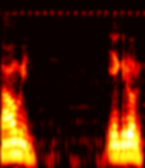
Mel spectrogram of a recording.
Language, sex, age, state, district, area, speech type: Bengali, male, 18-30, West Bengal, Birbhum, urban, spontaneous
